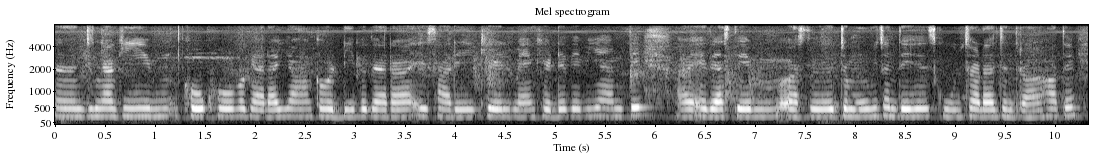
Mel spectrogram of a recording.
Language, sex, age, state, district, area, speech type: Dogri, female, 18-30, Jammu and Kashmir, Jammu, rural, spontaneous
